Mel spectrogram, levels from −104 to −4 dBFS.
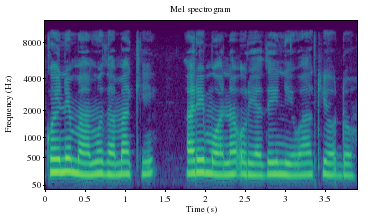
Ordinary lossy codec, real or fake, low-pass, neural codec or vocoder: none; real; 9.9 kHz; none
